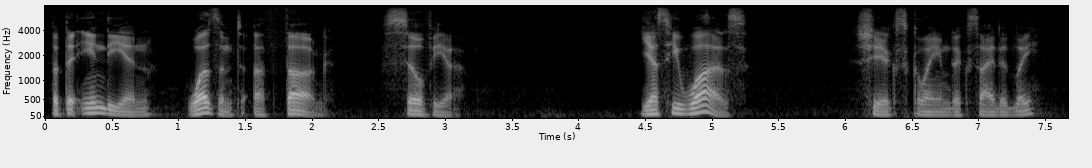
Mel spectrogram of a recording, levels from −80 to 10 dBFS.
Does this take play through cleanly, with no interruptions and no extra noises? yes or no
yes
